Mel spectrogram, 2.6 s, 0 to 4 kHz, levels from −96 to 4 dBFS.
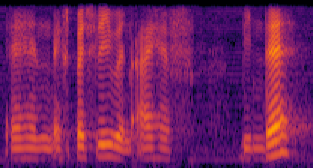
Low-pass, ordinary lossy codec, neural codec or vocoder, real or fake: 3.6 kHz; none; none; real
